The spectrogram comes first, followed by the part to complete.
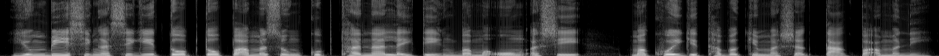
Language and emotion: Manipuri, neutral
